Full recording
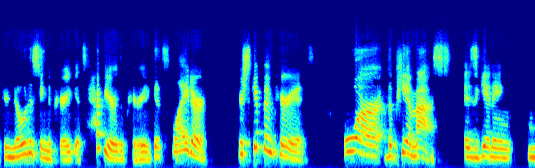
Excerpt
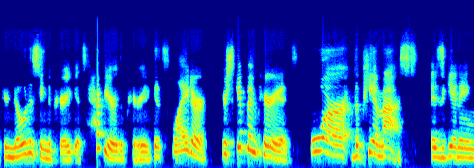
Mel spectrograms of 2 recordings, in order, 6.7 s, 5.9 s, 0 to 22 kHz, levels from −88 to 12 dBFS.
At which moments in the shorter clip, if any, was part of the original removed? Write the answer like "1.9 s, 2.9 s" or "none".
2.7 s, 3.7 s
